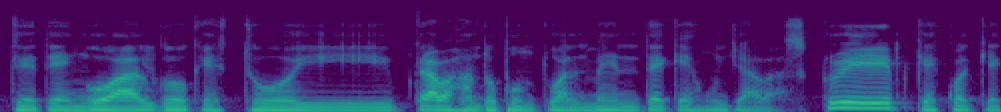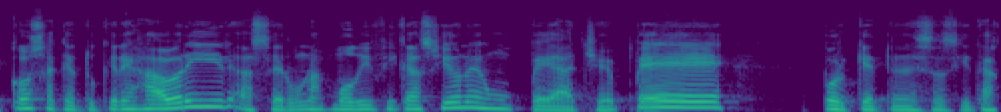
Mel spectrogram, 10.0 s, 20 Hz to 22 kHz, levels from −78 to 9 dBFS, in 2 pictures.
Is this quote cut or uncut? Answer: uncut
